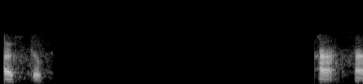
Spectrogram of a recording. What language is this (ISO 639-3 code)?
san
